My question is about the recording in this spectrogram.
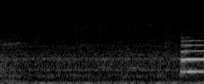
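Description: A quiet stretch, then near the end a long horn blast starts suddenly: one steady held note.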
